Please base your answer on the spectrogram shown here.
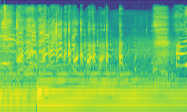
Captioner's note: laughing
